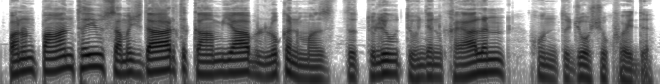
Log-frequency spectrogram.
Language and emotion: Kashmiri, neutral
